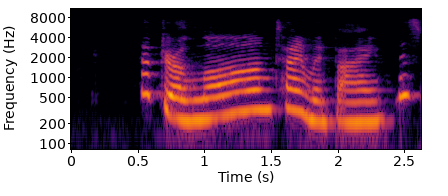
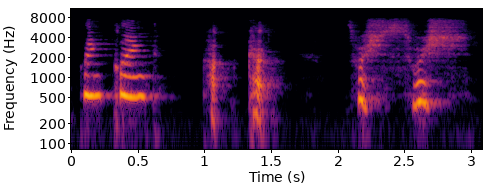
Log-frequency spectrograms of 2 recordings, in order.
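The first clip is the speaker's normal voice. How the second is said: playful sound effects; 12 semitones higher than usual. Acted. Building sound effects in story.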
